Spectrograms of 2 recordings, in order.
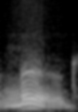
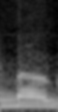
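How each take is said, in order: First: The vowel is 'oo', as the spelling suggests. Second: The vowel is 'oh', rhyming with 'rogue'. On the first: This is how the spelling suggests it is said. The speaker calls it wrong. "the temptation is to call it Moog. That's what it looks like" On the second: This is the company's pronunciation. The speaker calls it right. "The whole point was it for you know for it to rhyme"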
